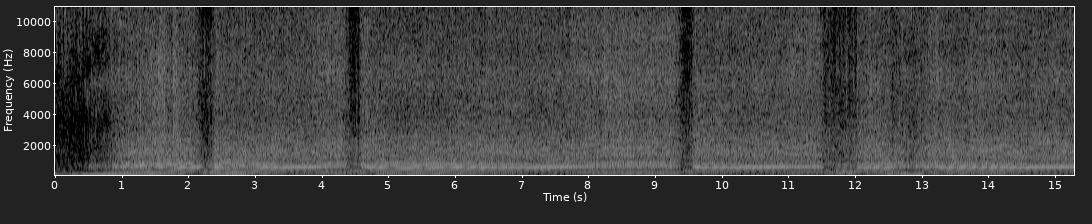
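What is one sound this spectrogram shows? A car engine roars steadily, with brief dips at gear shifts.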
